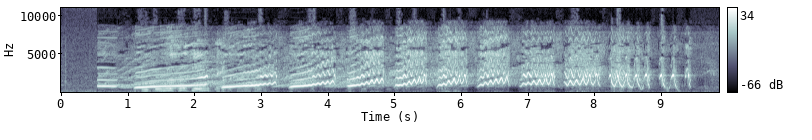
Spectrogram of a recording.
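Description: A monkey gives a loud series of rising, siren-like whoops that speed up and climb in pitch.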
